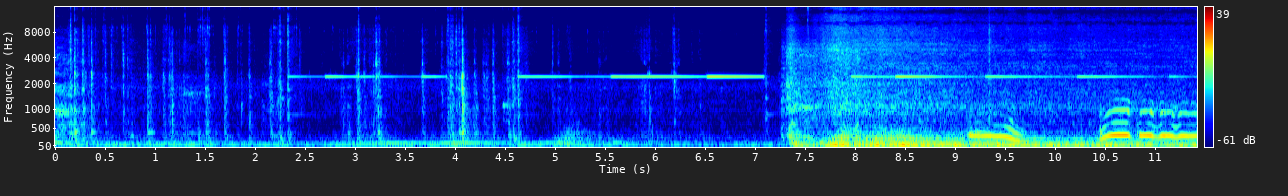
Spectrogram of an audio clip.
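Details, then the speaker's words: 1990 Volvo 240 DL that cranked but wouldn't start, spark checked: after ignition switch work, a click then engine fires and settles into steady running; ignition switch fix resolved it. "you see that? It's running. Bad boy is running."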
